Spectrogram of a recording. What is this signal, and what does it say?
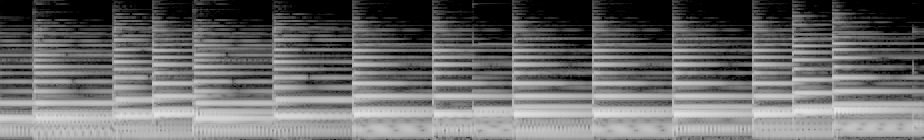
There is no code.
